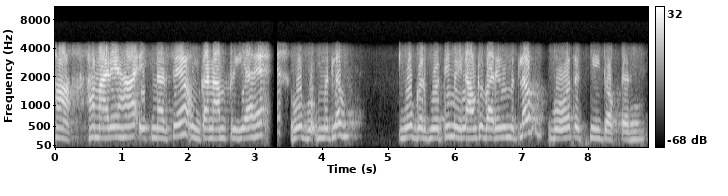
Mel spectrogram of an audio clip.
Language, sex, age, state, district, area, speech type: Hindi, female, 18-30, Uttar Pradesh, Bhadohi, rural, conversation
